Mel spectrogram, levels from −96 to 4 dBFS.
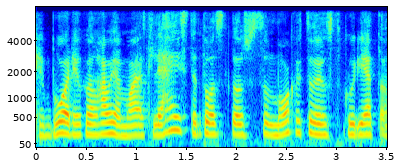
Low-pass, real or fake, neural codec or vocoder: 7.2 kHz; fake; codec, 16 kHz in and 24 kHz out, 0.8 kbps, FocalCodec, streaming, 65536 codes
